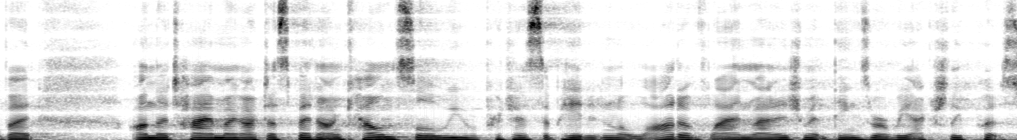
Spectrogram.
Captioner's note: none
